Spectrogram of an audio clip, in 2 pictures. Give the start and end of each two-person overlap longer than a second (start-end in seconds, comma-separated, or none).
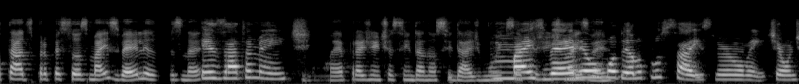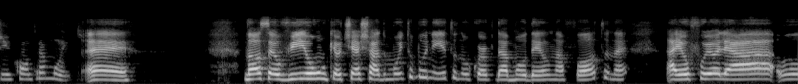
4.9-6.1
